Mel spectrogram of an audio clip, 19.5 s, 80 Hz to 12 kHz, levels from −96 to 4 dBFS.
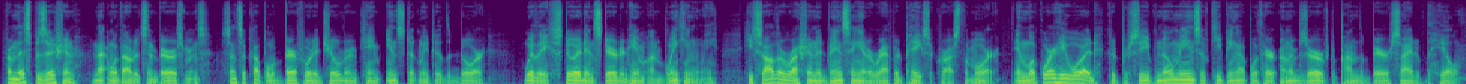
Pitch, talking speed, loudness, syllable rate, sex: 85 Hz, 180 wpm, -19 LUFS, 5.2 syllables/s, male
